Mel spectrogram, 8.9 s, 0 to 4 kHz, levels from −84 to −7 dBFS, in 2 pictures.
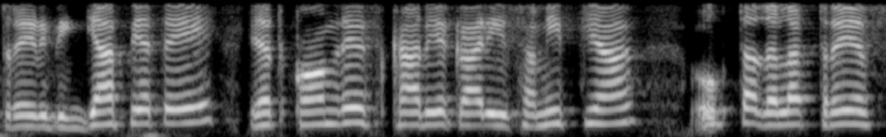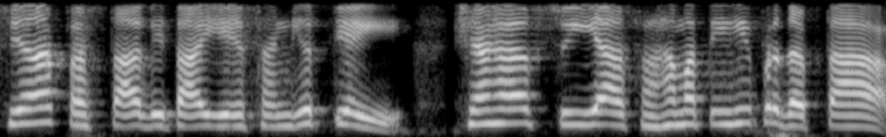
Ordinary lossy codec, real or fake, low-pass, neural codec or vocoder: none; fake; 3.6 kHz; codec, 16 kHz, 2 kbps, X-Codec, HuBERT features, trained on balanced general audio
